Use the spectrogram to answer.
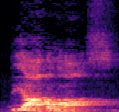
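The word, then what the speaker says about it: διάβολος: E esse nome no grego é como é que pronuncia? Diabolos.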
